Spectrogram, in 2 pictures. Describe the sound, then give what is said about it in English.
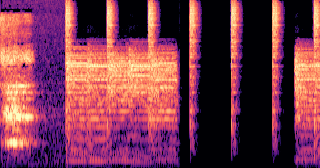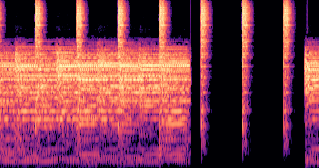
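A dog barks excitedly in quick, steady bursts, loud, while a ringing doorbell chime plays twice beneath it as a UPS delivery arrives, leaving gaps where only the sharp barks continue. “Well, it's the doorbell and the dog going bananas.”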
